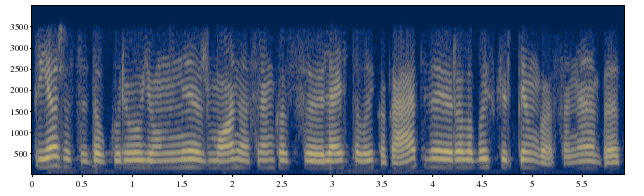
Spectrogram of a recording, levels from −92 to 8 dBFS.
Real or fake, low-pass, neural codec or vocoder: real; 3.6 kHz; none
